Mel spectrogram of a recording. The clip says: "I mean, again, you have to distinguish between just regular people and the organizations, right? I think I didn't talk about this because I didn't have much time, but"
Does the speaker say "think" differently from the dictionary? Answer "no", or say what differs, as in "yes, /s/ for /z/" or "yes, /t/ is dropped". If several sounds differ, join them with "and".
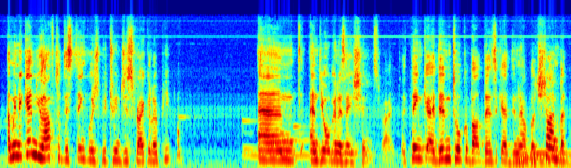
no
